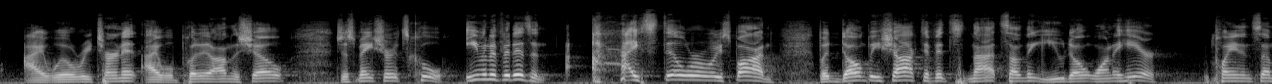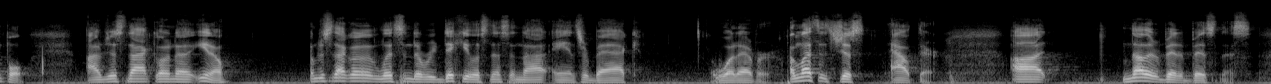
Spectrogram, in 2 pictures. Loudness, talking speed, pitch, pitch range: -21 LUFS, 165 wpm, 125 Hz, 100-150 Hz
